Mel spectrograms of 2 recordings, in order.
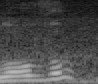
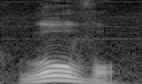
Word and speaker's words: Louisville: Louisville. Louisville. Louisville. Louisville. You don't even, like, pronounce it. You just, like, let it roll off the tongue. Louisville.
